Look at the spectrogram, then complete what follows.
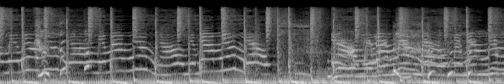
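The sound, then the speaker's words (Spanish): A voice imitates a kitten with a string of high, wavering meows, sung in a song over steady, busy music with a rhythmic beat, loud throughout. “Con un gatito me dijo miau, no le entendí, una vez más.”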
